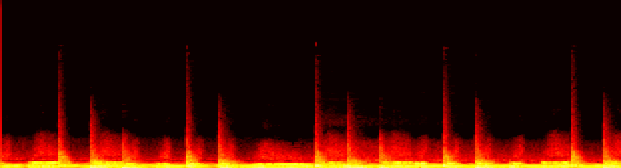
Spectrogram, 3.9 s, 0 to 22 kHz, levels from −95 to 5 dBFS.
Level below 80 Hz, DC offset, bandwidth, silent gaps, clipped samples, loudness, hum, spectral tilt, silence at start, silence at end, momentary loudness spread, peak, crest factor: -32 dBFS; under 0.1%; 4.1 kHz; none; under 0.1%; -16 LUFS; none; -12 dB/octave; 0 s; 0 s; 4 LU; -2 dBFS; 14 dB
